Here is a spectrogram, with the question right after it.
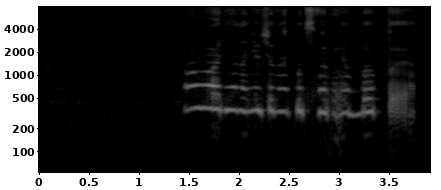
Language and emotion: Russian, sad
